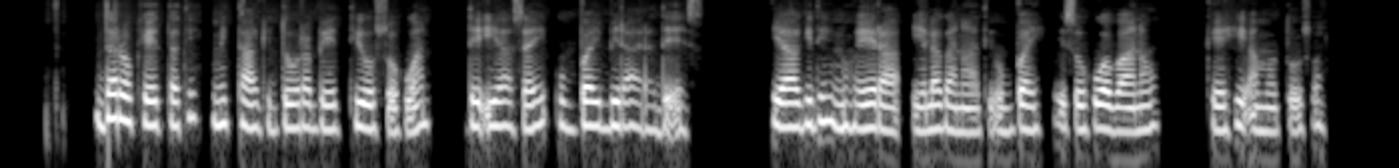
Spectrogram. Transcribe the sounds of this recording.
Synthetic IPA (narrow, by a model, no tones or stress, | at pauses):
d̪ɐɾɔkʰe̞ːt̪ːɐt̪ɪmɪt̪ːaːɡɪd̪oːɾɐbe̞ːt̪ːɪjoːsɔhʊwɐn | d̪ɛʔɪjaːsɐjʊbːɐjbɪɾaːɾɐd̪ɛ̰ʔe̞ːs | jaːɡɪd̪ɪnʊhe̞ːɾaːjɛlɐɡɐnaːt̪ɪʊbːɐjɪsɔhʊwɐbaːnɐw | ke̞ːhɪʔɐ̰mɔt̪ːo̞ːsɔnɐ̥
